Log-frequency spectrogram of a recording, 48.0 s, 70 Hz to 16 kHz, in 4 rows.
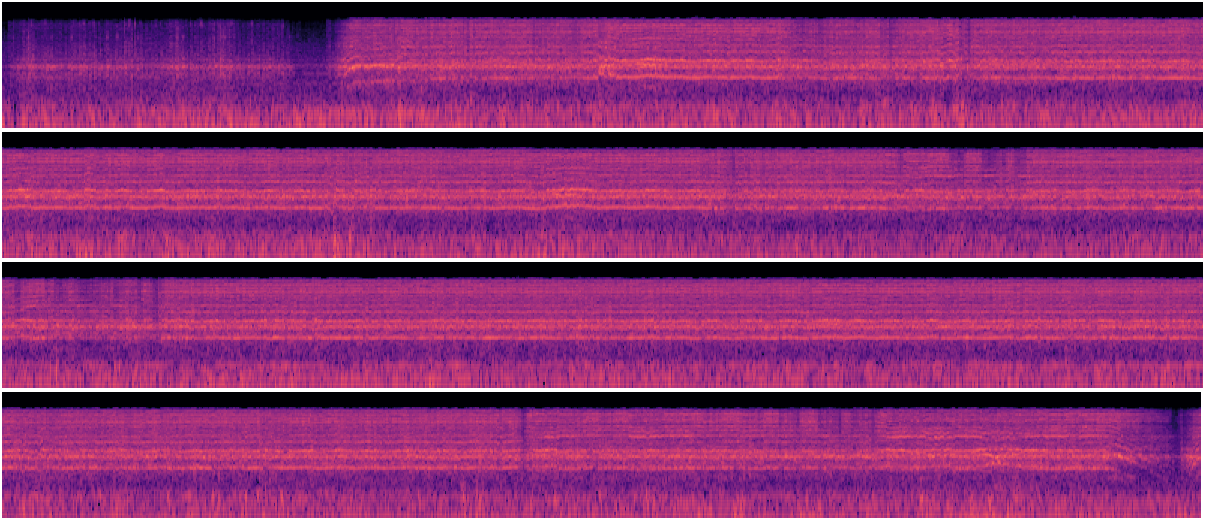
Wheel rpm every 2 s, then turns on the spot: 30, 50, 160, 160, 160, 160, 160, 160, 170, 160, 160, 160, 160, 160, 160, 160, 160, 160, 160, 160, 160, 160, 160, 100.
0-2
